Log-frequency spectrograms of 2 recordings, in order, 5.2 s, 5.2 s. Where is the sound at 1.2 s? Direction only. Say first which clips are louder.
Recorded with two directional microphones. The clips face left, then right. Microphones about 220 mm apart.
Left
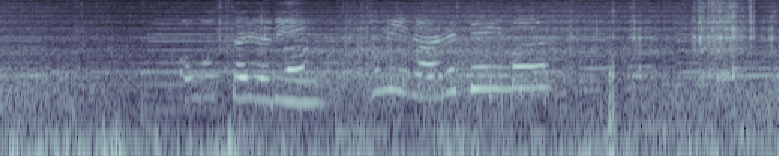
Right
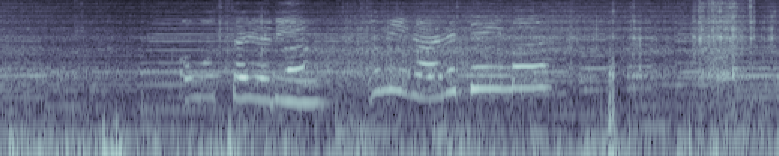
Even; centre (ahead or behind).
